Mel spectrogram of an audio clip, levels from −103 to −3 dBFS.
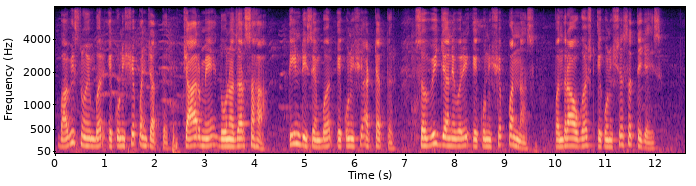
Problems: constant background noise, background conversations at intervals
